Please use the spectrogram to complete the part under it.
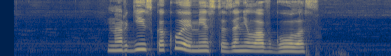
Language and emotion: Russian, sad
